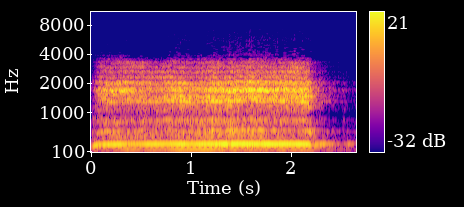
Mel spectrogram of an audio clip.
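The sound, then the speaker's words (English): The steam whistle of a tramp steamer, a freighter, gives one long, steady, loud blast lasting about two seconds, with a deep harmonic tone and airy hiss, then cuts off abruptly. “What's a tramp whistling for, Daddy?”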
